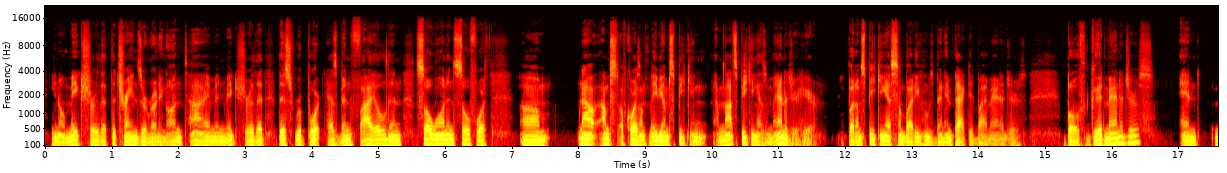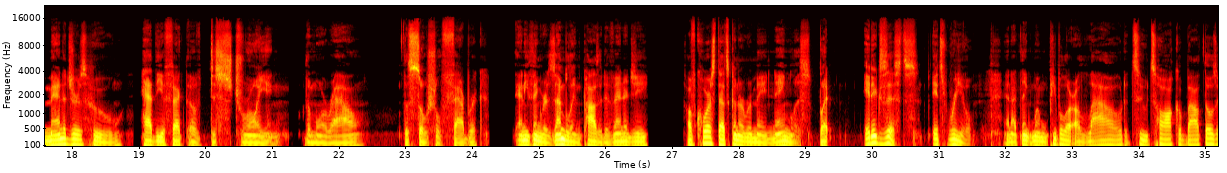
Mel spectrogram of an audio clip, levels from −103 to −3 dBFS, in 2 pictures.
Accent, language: American, English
